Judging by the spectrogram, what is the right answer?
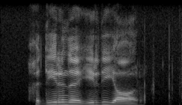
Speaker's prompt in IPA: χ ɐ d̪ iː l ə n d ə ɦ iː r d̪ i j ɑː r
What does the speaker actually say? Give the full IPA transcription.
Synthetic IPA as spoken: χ ə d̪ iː ɾ ə n d ə ɦ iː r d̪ i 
